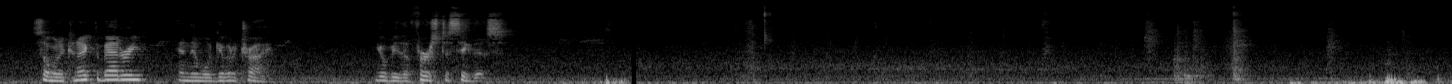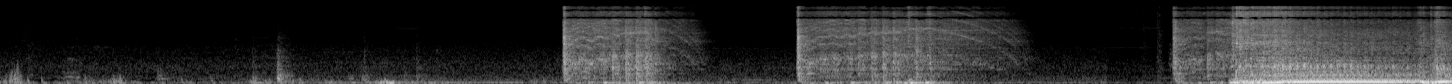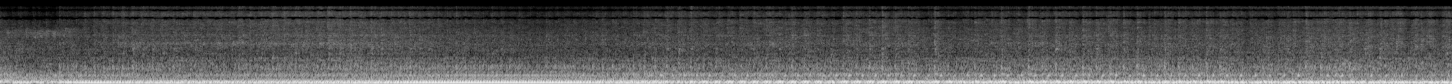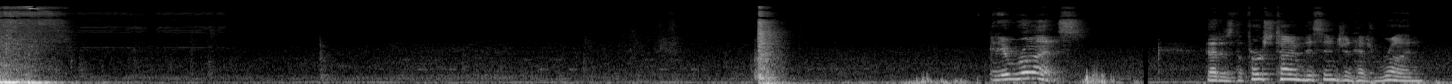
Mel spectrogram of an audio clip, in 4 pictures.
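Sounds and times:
engine starter cranking: 20.2s - 21.6s, 22.5s - 24.8s, 26.2s - 29.8s
engine idling: 26.2s - 44.4s.

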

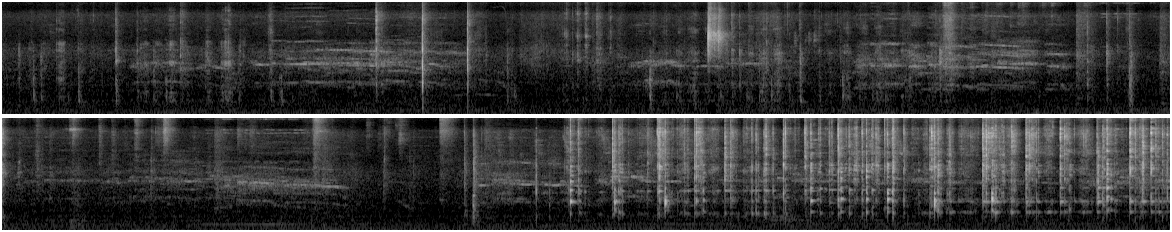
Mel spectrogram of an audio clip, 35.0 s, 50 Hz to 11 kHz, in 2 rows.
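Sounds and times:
rooster crowing: 1.9s - 7.6s, 8.8s - 11.9s, 12.6s - 16.4s, 17.8s - 23.0s, 24.6s - 35.0s
knife tapping tin can lid: 26.0s - 35.0s.

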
